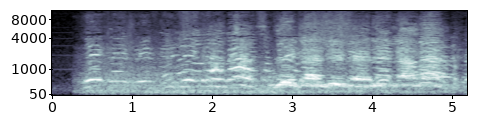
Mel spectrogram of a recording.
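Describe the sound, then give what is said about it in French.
A crowd of voices chants antisemitic songs together in the Paris metro, in loud, rhythmic unison, the sung phrases rising and falling steadily over several seconds with a dense babble underneath. “On y trouve par exemple des mineurs, parfois impliqués dans des affaires particulièrement marquantes, comme ces chants antisémites dans le métro parisien.”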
